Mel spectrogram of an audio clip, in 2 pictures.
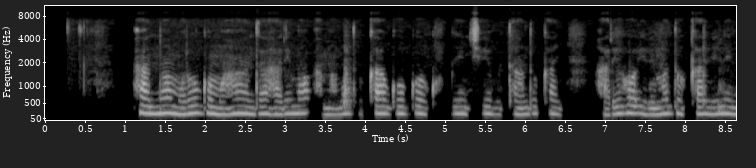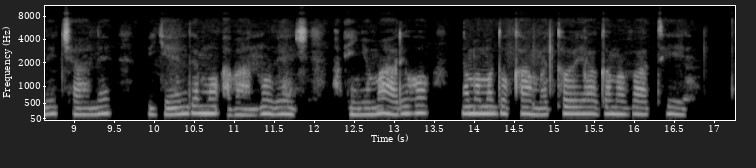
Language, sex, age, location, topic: Kinyarwanda, female, 36-49, Musanze, government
